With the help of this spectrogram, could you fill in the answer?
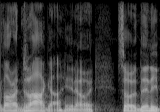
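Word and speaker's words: Larrañaga: saying actually you know my name's been mispronounced for 60 some odd years it's actually lara draga you know so then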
